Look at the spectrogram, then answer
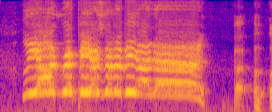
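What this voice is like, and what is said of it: Excited yelling. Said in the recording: “Why are you yelling at us? ... if you could just keep it down a bit”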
